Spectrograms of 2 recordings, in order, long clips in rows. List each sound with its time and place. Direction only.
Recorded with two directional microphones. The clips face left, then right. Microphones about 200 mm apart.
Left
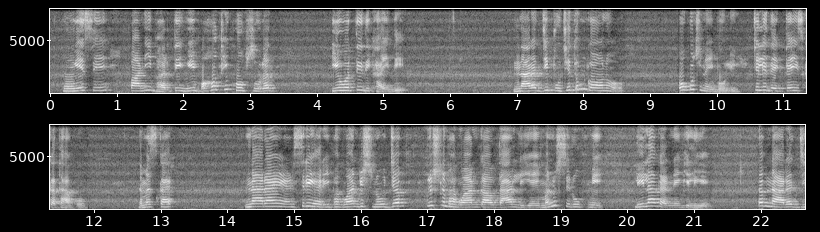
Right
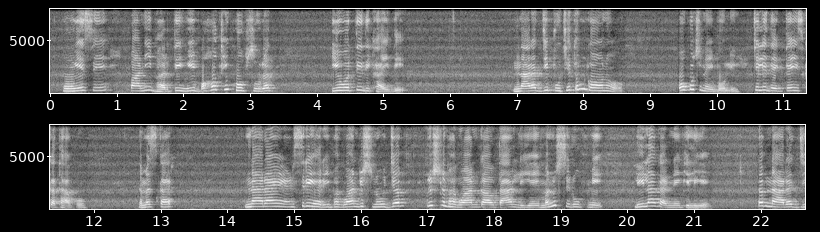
0.3 s a woman's voice: 40° right (ahead or behind)
6.9 s a woman's voice: 40° right (ahead or behind)
14.3 s a woman's voice: 35° right (ahead or behind)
